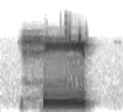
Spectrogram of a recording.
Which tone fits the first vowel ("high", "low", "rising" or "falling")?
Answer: rising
